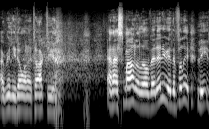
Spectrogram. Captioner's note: congregants laugh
